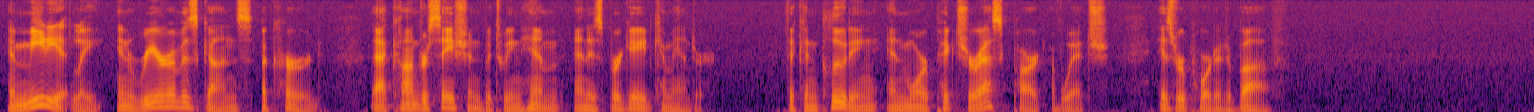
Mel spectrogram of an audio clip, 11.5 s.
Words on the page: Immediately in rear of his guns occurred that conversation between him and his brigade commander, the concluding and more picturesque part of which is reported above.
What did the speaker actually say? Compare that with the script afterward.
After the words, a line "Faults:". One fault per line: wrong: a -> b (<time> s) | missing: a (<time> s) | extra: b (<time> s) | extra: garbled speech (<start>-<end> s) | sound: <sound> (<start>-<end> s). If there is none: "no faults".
Immediately in rear of his guns occurred that conversation between him and his brigade commander, the concluding and more picturesque part of which is reported above.
Faults:
no faults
